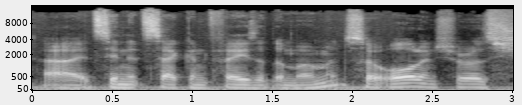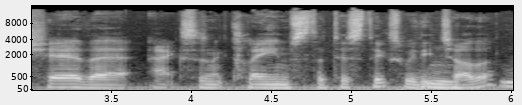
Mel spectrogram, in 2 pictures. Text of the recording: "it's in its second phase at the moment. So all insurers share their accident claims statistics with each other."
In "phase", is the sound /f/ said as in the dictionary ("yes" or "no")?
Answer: yes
